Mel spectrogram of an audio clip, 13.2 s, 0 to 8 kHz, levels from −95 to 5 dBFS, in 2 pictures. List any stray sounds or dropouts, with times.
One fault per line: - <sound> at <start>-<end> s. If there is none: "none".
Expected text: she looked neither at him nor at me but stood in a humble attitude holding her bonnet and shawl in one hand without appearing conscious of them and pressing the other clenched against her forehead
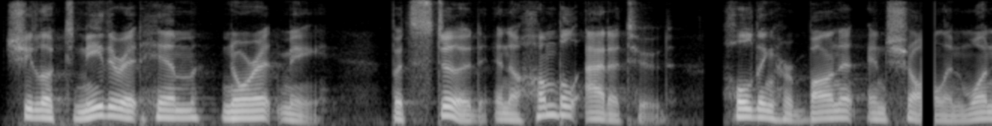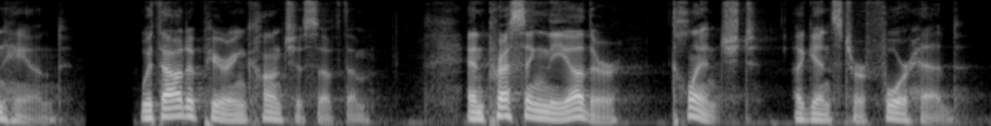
- dropout at 6.1-6.2 s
